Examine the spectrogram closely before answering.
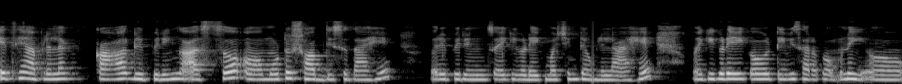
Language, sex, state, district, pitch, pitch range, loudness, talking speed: Marathi, female, Maharashtra, Dhule, 240 Hz, 230-255 Hz, -20 LUFS, 160 wpm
